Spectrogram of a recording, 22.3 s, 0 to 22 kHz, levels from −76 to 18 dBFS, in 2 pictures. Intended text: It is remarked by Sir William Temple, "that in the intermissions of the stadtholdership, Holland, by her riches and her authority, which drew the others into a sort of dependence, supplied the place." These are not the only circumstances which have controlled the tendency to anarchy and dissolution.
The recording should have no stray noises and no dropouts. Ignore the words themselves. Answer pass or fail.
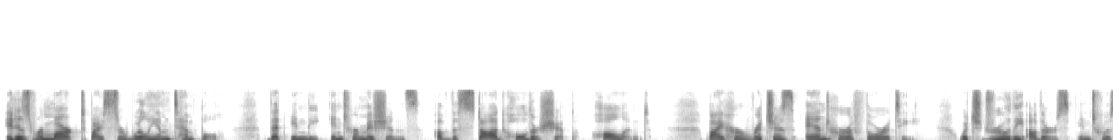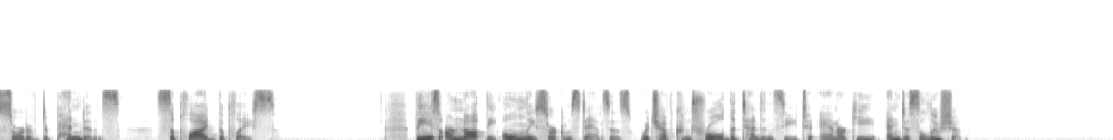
pass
